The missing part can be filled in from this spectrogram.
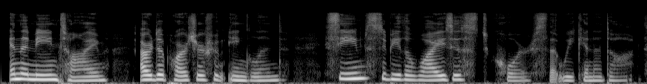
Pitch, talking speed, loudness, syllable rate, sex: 205 Hz, 155 wpm, -18 LUFS, 4.9 syllables/s, female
